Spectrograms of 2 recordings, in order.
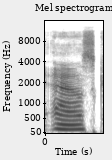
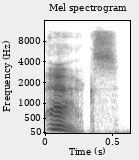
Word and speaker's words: ask: And here's a pronunciation-based mistake, saying ask as ax. It's very common in casual speech, especially in certain dialects, but if you're learning standard English pronunciation, you want to say ask, try it slowly with me, ask, not ax.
